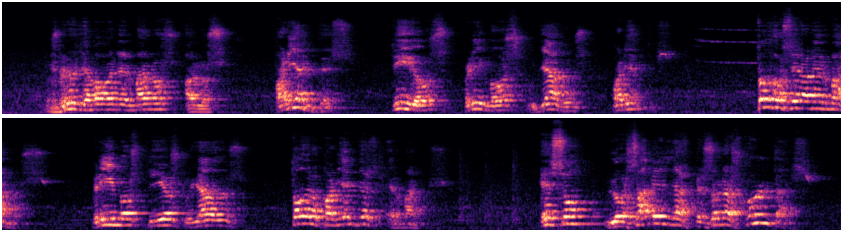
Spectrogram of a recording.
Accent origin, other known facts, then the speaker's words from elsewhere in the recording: Barcelona, Catalonia, Spain; Yo soy de la provincia de Andalucía y soy catalán, nací en Barcelona.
